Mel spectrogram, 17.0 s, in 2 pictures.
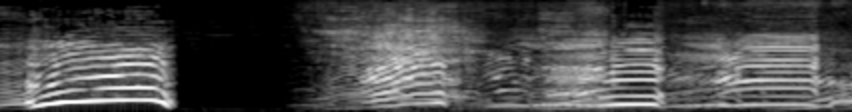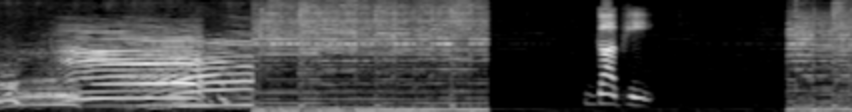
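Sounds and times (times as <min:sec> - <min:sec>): cows mooing: 0:00.0 - 0:01.8, 0:02.9 - 0:11.1.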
